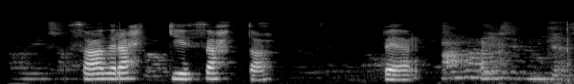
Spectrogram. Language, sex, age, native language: Icelandic, female, 10, Icelandic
